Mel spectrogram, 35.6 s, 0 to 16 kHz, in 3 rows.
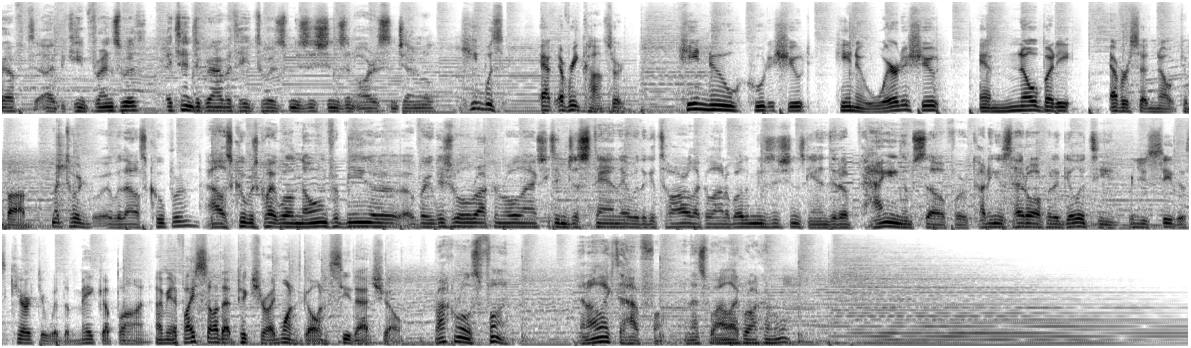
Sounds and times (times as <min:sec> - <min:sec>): Speech: 0:00.0 - 0:31.7
Rock and roll: 0:00.0 - 0:35.6.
